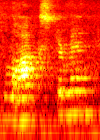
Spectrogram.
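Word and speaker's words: Loxterman: can still tell me your full name lockerman you're going to have to spell that last name I think we get the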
